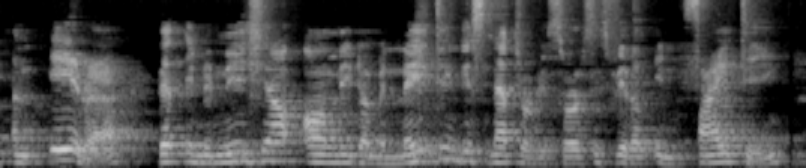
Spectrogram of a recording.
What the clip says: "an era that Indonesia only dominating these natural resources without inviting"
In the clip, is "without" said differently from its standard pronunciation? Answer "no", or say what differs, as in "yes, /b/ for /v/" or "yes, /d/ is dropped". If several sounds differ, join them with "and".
yes, /t/ is dropped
